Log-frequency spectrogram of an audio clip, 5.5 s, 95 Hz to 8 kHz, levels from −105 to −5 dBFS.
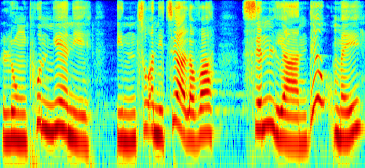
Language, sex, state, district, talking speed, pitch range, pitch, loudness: Mizo, female, Mizoram, Aizawl, 140 wpm, 205-260 Hz, 225 Hz, -15 LUFS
